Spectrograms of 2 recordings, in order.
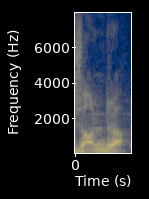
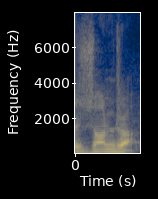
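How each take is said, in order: First: जॉनरा said again as the answer; जॉनरा, the teacher's echo; repeat for class. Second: जॉनरा with an open "zhon" and a trailing "ra"; जॉनरा, the taught form; correct pronunciation. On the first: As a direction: drill जॉनरा once more. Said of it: "क्या होता है?". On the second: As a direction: say जॉनरा slowly and clearly. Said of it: "pronunciation होता है जॉनरा". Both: Shown as a demonstration.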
